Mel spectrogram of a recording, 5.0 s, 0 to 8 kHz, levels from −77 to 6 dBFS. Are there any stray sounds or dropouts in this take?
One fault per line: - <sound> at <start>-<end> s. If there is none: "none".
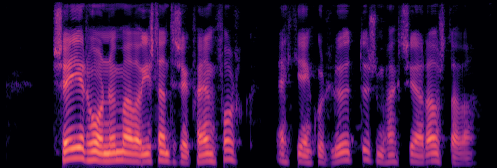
none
